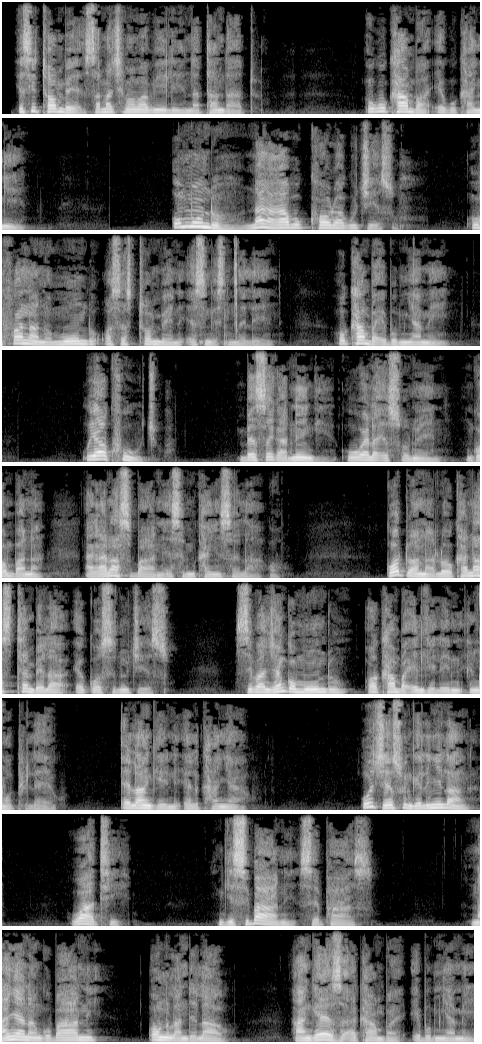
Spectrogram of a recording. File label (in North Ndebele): good news ndebele southern, drama; bible; for zimbabwe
